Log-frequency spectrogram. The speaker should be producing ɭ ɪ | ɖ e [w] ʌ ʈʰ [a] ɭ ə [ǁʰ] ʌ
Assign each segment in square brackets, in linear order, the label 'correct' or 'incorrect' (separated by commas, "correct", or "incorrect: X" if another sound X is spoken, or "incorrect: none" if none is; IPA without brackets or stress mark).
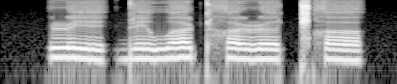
correct, incorrect: ʌ, correct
